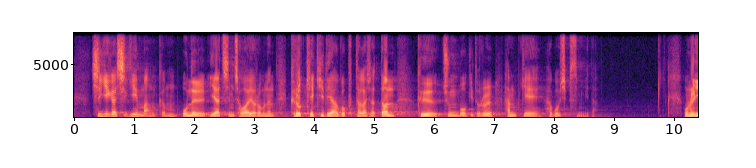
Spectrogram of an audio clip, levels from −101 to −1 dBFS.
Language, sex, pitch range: Korean, male, 110-130 Hz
